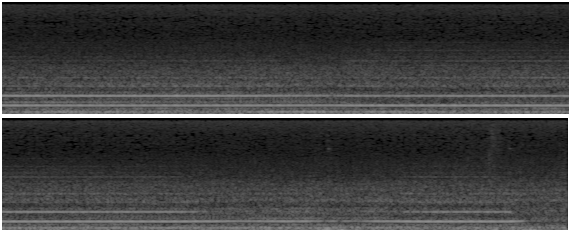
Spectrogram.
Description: Strange noise in my Honda Civic VIII gen from left front wheel. It happens only after longer ride. It stops when I push brakes.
